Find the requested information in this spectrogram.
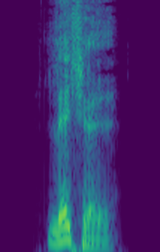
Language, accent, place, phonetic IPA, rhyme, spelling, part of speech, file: German, Germany, Berlin, [ˈlɛçl̩], -ɛçl̩, lächel, verb, De-lächel.ogg
- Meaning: inflection of lächeln: 1. first-person singular present 2. singular imperative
